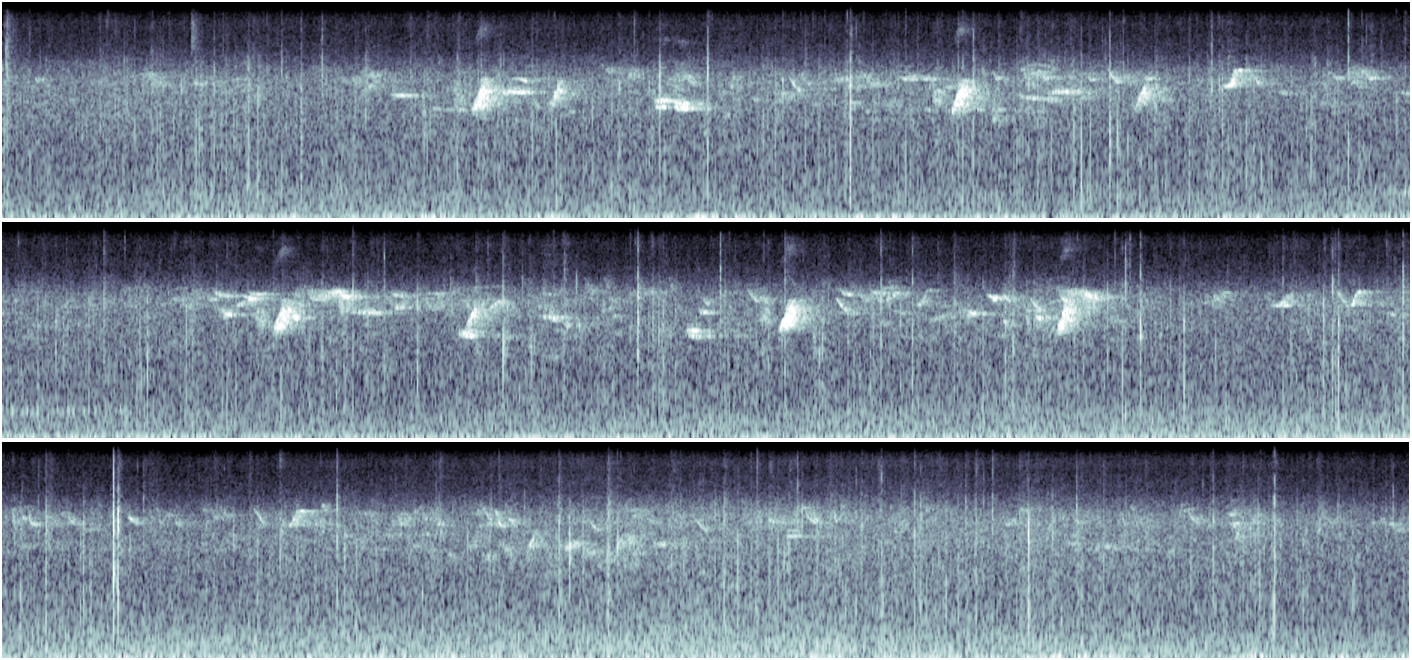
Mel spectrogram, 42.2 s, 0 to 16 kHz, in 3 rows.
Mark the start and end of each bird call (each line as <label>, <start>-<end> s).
Iiwi (Drepanis coccinea), 4.7-4.9 s
Iiwi (Drepanis coccinea), 6.5-7.2 s
Iiwi (Drepanis coccinea), 9.4-9.7 s
Hawaii Amakihi (Chlorodrepanis virens), 10.1-10.6 s
Iiwi (Drepanis coccinea), 11.3-11.6 s
Iiwi (Drepanis coccinea), 12.2-12.6 s
Iiwi (Drepanis coccinea), 16.8-17.1 s
Iiwi (Drepanis coccinea), 20.9-21.5 s
Iiwi (Drepanis coccinea), 21.8-22.1 s
Iiwi (Drepanis coccinea), 24.6-24.8 s
Red-billed Leiothrix (Leiothrix lutea), 32.6-34.9 s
